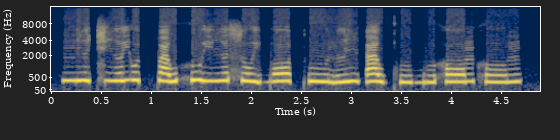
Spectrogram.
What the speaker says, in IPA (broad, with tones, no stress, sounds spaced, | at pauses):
n i˩ ə̯ t͡ɕ i˩˧ ə̯ j o˧ t̚ p a˩˧ w h u˥˨ j i˧˥ ə̯ s o˧˩ j b ɔː˧ t̚ ʔ uː˧˩ n l i˥˨ ʔ a˥˨ w kʰ u˩ b u˩˧ h ɔː˧˥ m h oː˧˥ m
